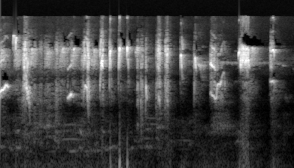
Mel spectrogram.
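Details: Konin, recorded for training birds, pouring out a busy nyrecet chatter: high rapid chips and brief buzzy notes strung together almost without pause, a few lower ticks underneath.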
